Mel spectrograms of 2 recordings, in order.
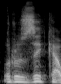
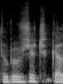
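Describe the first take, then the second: First: The word has a plain z and k sound. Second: The word has a zh and ch sound. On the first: The speaker calls it wrong. "the actors were saying Ruzika" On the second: The speaker calls it right. "Such a beautiful word"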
